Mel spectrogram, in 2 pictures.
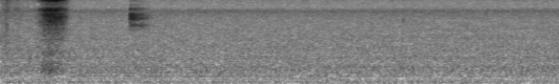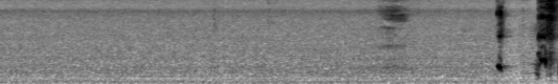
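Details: Mostly quiet room with faint sniffs, then a single sudden, sharp, muffled sneeze into a tissue.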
